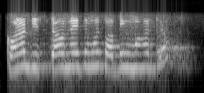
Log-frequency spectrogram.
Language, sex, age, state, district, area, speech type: Odia, female, 30-45, Odisha, Boudh, rural, conversation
